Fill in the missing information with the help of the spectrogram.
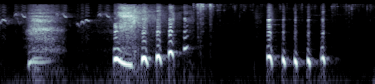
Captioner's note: chuckling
